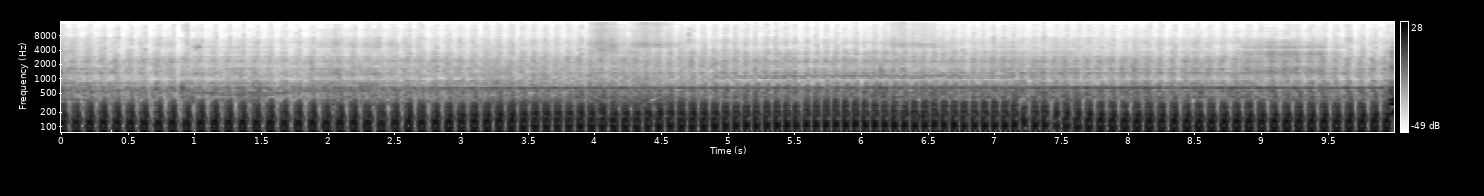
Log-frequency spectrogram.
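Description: Kawasaki Ninja 650R's parallel-twin engine running at low revs with a steady, even pulsing beat as the bike rolls slowly. A faint steady whine joins from about three seconds in.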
